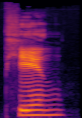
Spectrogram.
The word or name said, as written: ting1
